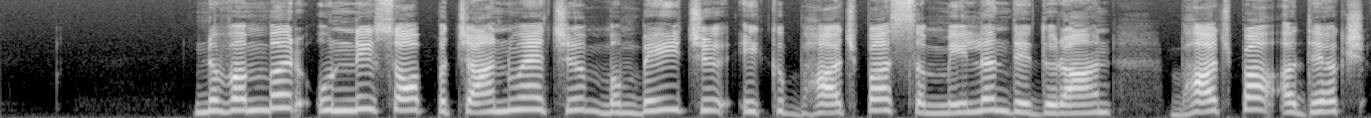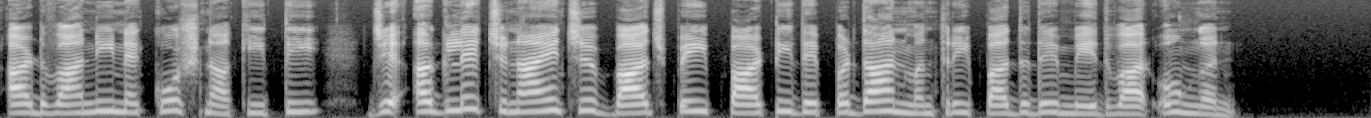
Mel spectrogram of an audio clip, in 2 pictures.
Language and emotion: Dogri, neutral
